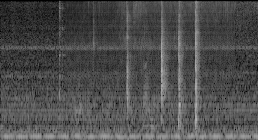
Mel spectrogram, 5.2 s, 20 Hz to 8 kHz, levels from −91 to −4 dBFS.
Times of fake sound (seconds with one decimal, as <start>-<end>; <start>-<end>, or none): 1.3-4.7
